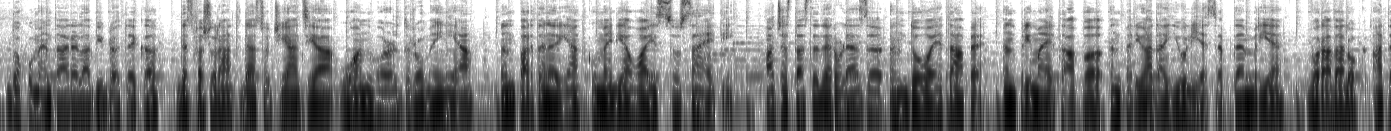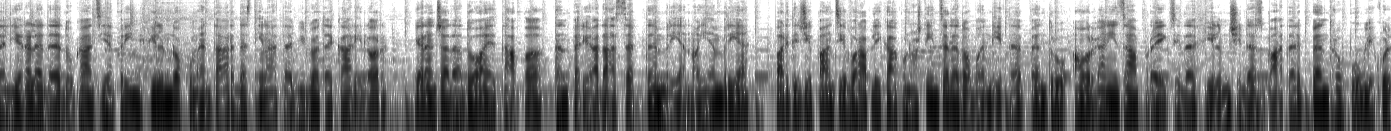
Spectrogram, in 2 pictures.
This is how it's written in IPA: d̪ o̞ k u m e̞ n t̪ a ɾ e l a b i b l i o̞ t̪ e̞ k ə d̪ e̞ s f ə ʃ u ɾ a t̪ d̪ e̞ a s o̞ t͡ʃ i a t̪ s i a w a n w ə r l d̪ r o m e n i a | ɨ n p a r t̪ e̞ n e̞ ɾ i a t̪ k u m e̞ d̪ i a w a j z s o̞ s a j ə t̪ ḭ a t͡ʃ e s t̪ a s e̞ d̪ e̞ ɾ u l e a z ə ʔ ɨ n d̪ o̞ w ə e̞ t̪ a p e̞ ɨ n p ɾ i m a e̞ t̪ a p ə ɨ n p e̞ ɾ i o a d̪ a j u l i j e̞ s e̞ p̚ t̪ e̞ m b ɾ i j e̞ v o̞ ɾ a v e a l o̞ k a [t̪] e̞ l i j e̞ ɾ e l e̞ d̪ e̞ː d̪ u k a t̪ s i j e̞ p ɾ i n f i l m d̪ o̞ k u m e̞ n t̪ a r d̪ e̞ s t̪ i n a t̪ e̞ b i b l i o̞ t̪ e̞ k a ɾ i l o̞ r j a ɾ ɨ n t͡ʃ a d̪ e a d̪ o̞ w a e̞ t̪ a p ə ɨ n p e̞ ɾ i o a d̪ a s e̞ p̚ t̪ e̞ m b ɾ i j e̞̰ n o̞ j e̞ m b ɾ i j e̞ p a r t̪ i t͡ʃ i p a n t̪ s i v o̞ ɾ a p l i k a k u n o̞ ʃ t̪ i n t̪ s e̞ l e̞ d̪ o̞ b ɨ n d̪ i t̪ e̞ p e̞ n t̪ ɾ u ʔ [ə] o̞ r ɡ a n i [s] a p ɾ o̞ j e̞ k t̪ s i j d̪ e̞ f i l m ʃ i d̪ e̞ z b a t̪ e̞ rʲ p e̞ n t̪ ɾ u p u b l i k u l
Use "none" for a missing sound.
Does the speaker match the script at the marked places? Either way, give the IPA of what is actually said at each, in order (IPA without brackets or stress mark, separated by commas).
t̪, a, z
